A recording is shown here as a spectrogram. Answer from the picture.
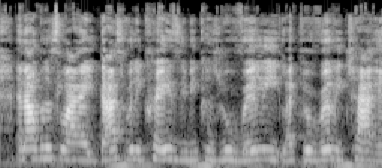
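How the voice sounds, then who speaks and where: A woman talks at a very fast pace with music in the background. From New York. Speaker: YouTuber. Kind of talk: storytime vlog. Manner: animated.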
